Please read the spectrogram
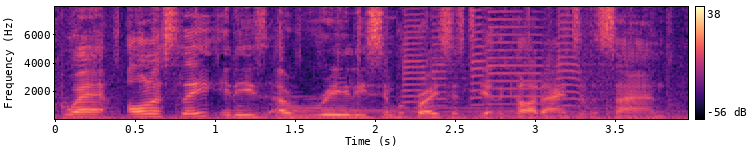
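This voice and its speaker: Male Australian travel host, fairly high register, dry jokey delivery, over prominent music. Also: steady tone, brisk. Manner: wry, jokey, understated. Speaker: travel show presenter. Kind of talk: travel vlog narration and casual on-camera chat.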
